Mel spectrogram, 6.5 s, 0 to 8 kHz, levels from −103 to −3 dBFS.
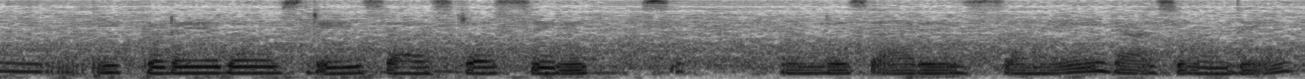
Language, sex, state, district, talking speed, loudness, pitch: Telugu, female, Andhra Pradesh, Manyam, 100 wpm, -16 LUFS, 230 Hz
